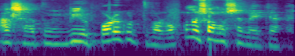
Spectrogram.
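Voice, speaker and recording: A woman's voice: medium pitch, lively intonation, very fast, darkish tone, slight background noise, lightly acted. A woman playing an anxious young fiancée who pleads and worries. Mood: pleading. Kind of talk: amateur short-film acting.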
